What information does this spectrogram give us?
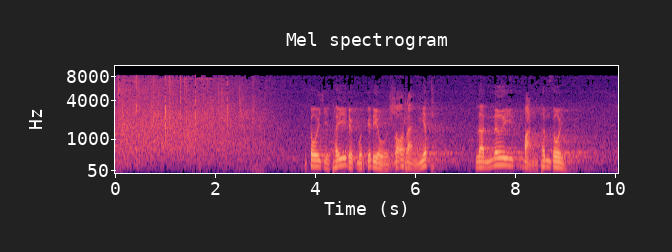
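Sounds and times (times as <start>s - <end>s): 
audience applause: 0.0s - 3.1s
speech: 3.8s - 6.5s, 7.2s - 9.2s.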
